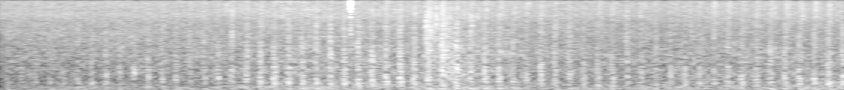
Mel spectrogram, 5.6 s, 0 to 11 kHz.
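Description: Helicopter in the video game Mercenaries 2: World in Flames, a loud, steady rapid rotor chop building slightly louder, with no talking over it.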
